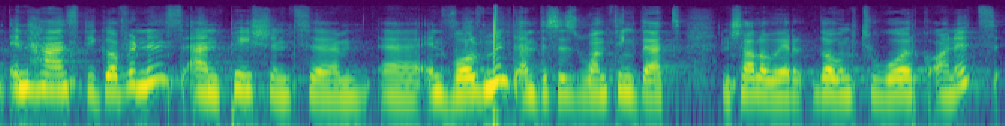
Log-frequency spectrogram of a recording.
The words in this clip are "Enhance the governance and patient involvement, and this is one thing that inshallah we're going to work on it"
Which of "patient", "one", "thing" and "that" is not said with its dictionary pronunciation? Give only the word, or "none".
none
